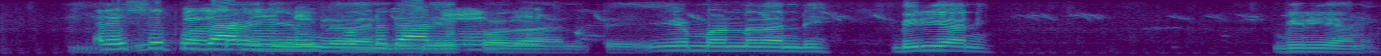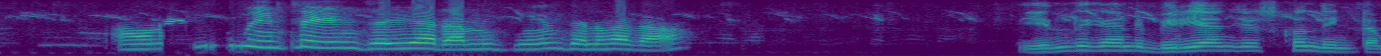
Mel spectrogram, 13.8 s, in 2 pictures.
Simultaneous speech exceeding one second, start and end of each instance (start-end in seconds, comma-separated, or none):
0.7-2.7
